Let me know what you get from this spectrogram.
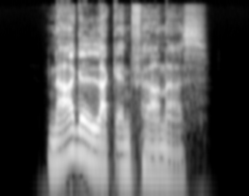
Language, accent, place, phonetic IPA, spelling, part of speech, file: German, Germany, Berlin, [ˈnaːɡl̩lakʔɛntˌfɛʁnɐs], Nagellackentferners, noun, De-Nagellackentferners.ogg
- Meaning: genitive singular of Nagellackentferner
